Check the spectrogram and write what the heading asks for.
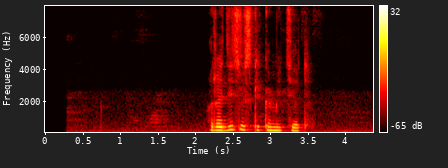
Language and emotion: Russian, neutral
